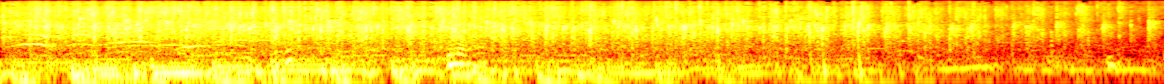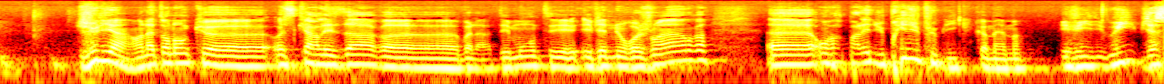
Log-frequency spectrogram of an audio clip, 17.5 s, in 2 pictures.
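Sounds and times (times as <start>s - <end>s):
applause: 0.0s - 9.1s
speech: 3.4s - 3.6s, 9.4s - 17.4s.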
